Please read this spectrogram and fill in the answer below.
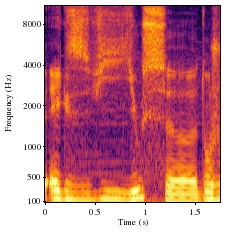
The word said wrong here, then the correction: Exivious: vous parlais, pardon, je le prononce très très mal, Exivius, pardon, voilà, E-X-I-V-I-O-U-S, donc deux groupes dont certains membres proviennent,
